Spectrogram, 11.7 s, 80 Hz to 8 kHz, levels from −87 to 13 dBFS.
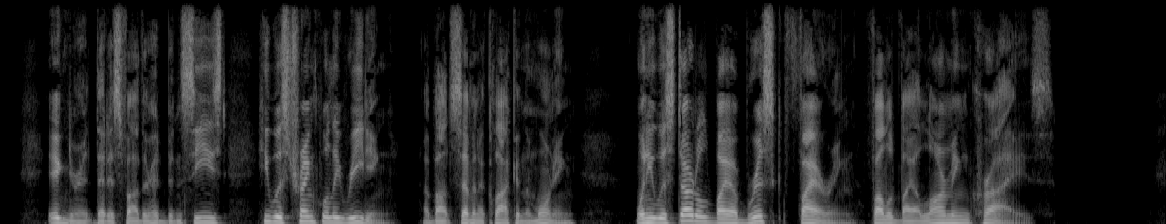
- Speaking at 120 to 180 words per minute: Yes, average, 150 wpm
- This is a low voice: Yes, low, 125 Hz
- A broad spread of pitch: Yes, wide, 7.7 semitones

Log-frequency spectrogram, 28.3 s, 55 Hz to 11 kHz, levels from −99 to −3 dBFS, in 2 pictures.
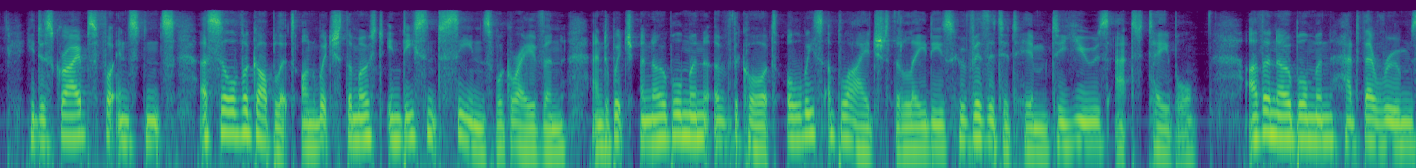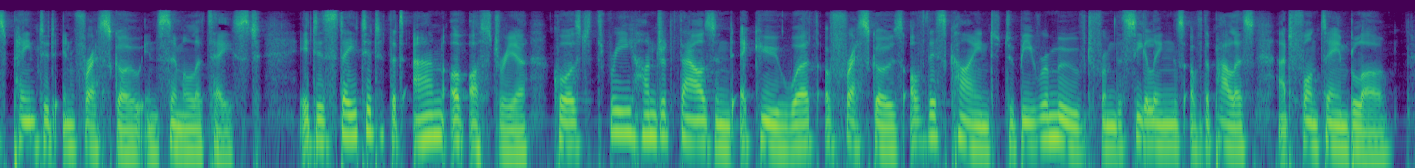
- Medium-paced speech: Yes, average, 155 wpm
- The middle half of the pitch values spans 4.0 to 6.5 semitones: Yes, average, 4.3 semitones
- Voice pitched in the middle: No, low, 120 Hz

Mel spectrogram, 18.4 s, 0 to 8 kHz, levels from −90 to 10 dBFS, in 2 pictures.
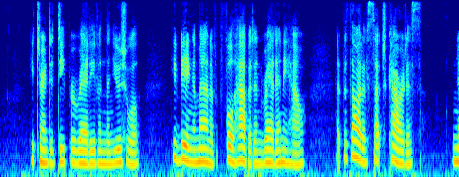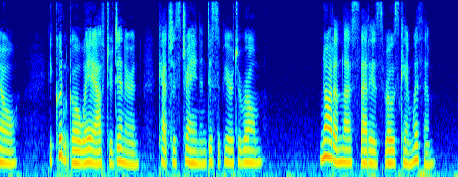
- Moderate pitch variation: No, narrow, 2.3 semitones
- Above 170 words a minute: No, average, 155 wpm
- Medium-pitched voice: Yes, medium, 165 Hz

